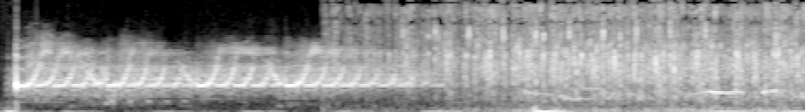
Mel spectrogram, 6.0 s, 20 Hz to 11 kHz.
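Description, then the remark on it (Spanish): A warbling, wobbly electronic tone plays for a few seconds, then gives way to steady applause from a crowd ending a gathering in front of the house in Seville where 14-year-old Sandra lived, a dense patter of many hands clapping that continues to the end. “Estos son los aplausos con los que ha terminado hoy la concentración delante de la casa en la que vivía Sandra, la niña de 14 años de Sevilla que se suicidó el martes tras denunciar que sufría acoso escolar.”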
